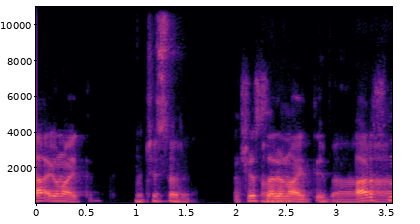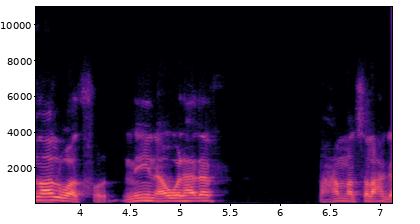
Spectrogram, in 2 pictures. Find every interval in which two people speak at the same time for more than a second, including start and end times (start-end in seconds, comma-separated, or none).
2.3-3.8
